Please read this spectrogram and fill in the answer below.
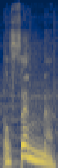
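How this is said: It is said with an Italian accent.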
